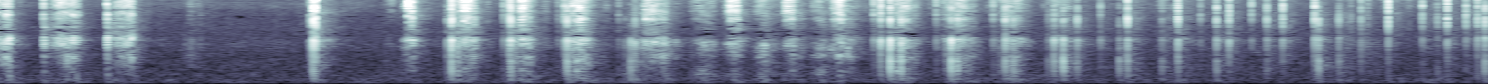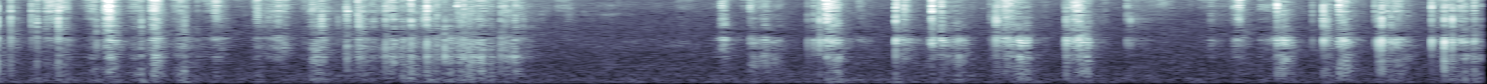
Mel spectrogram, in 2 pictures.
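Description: A small, round, flat, solid white soap bar is scratched rapidly with long dark teal nails. Quick, dry, bright scratching bursts come in an irregular fast flurry, with a steadier continuous rasp midway before the short scratches resume.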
